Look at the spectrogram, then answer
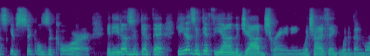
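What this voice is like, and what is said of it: Usual voice. Nothing is said of it.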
